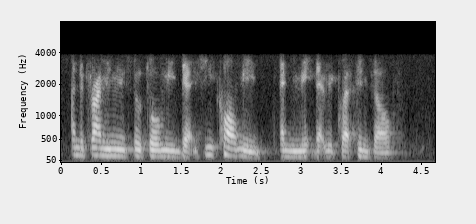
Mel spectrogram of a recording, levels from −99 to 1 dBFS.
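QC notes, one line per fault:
throughout tandem speech coding: the speech sounds as though it passed through about four low-rate speech codecs in a row, likely a GSM full-rate, AMR-NB and G.729A chain bridged by G.711 links, each decoding and re-encoding the previous coder's already damaged output. The errors compound, so the speech is rougher, more muffled and more warbly than any single codec would leave it, with nothing above 3.4 kHz.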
